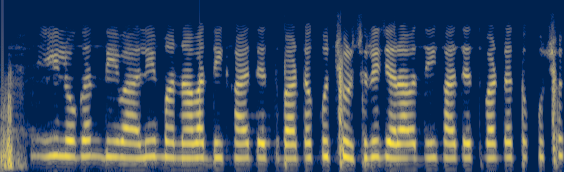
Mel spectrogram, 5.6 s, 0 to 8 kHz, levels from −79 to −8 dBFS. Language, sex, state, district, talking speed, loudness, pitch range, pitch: Bhojpuri, female, Uttar Pradesh, Gorakhpur, 170 wpm, -18 LUFS, 250-270 Hz, 255 Hz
